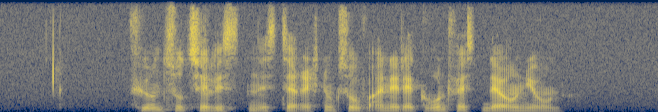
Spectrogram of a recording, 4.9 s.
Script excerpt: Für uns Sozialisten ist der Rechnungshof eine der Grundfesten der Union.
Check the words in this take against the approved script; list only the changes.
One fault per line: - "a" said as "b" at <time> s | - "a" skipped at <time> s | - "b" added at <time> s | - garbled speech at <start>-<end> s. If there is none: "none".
none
